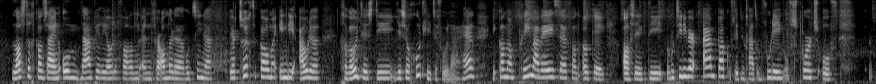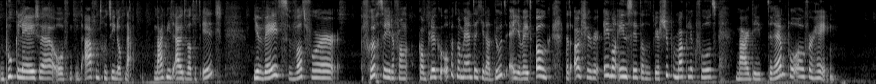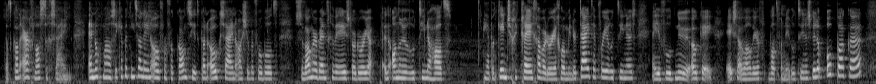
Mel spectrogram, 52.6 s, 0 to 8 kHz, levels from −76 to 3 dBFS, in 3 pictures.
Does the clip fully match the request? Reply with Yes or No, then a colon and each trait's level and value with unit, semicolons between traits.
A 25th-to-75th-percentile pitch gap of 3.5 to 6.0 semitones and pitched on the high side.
Yes: average, 3.8 semitones; high, 230 Hz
